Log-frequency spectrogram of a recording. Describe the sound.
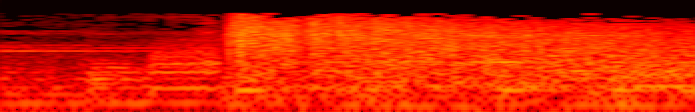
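A low, steady hum gives way to a sudden loud blast as a tower falls, followed by a sustained roaring, crackling rumble like an explosion echoing on, with faint indistinct voices in the background.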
